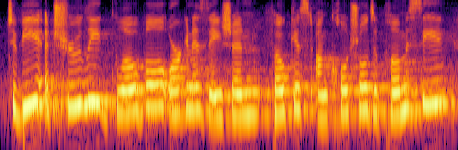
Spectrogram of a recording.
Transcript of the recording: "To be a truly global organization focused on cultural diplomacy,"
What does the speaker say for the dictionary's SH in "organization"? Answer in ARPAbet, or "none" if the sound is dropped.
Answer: SH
